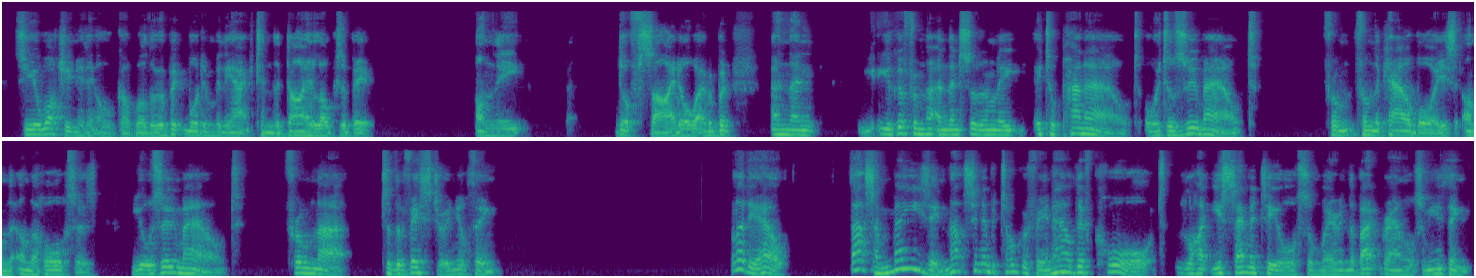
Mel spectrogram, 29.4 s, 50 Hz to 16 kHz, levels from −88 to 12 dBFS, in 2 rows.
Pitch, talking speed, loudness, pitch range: 120 Hz, 170 wpm, -21 LUFS, 100-140 Hz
